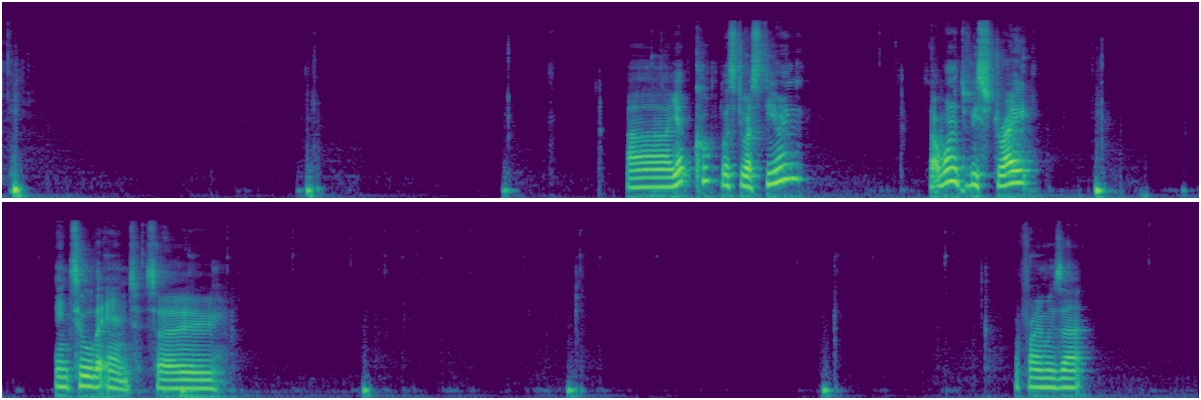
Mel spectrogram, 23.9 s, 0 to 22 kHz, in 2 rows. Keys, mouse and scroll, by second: 0.0 shift+space, 2.3 Escape, 2.9 shift+space, 5.0 Escape, 6.5 right click, 7.4-8.7 drag, 9.6-10.1 shift+middle drag, 10.8 KP_7, 11.8-12.2 shift+middle drag, 13.0-13.3 middle drag, 13.3 click, 13.7 shift+middle click, 14.8-15.4 drag, 15.7 shift+middle click, 16.5-17.1 middle drag, 17.6 shift+middle click, 19.2-19.9 drag, 20.2 shift+middle click, 21.3 click, 22.2 right click.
